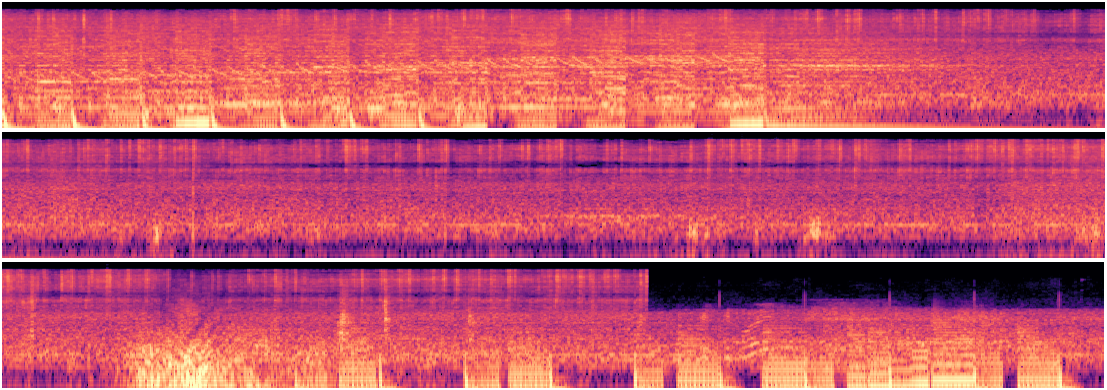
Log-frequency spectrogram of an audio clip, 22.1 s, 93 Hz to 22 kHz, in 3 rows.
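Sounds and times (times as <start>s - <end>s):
welding arc crackling: 0.0s - 19.0s
low swell: 15.2s - 17.4s
low bass note: 15.6s - 17.4s.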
